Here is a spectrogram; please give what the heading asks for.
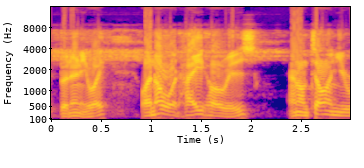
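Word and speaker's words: HAHO: saying you're saying and you mispronounced it by the way you said hi ho is heho high altitude high opening jump and you cannot according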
